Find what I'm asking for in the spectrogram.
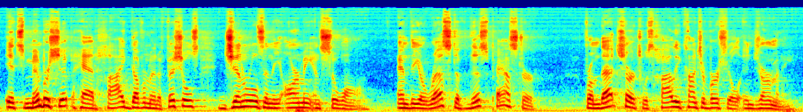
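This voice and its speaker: A man preaching with fervor, firing rhetorical questions at his congregation. His voice sits a little high yet sounds dark and mellow. It rings out with a long reverb, as in a large church hall. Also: lively intonation, normal speed. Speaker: pastor. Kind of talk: sermon.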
